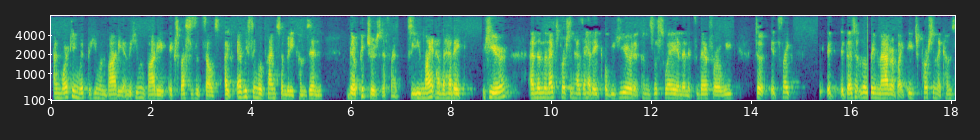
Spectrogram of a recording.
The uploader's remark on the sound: was recorded live on Instagram.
